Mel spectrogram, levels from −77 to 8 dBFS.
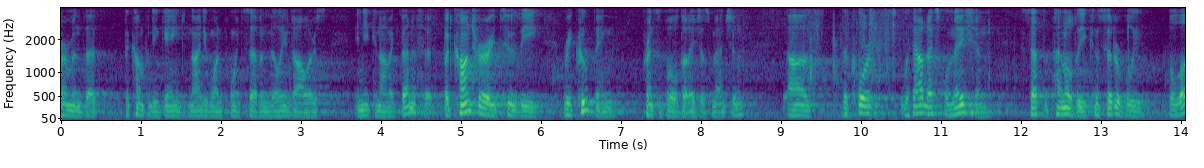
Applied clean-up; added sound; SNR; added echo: none; none; none; none.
